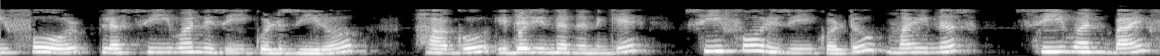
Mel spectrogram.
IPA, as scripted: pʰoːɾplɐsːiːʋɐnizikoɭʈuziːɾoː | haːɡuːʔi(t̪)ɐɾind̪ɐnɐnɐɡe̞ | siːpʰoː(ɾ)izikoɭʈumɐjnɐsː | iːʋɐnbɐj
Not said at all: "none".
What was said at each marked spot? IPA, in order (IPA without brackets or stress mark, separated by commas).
d̪, ɾ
